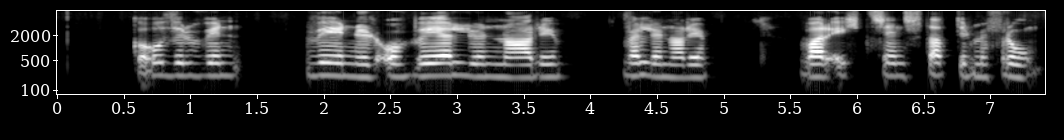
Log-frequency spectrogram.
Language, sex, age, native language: Icelandic, female, 11, Icelandic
